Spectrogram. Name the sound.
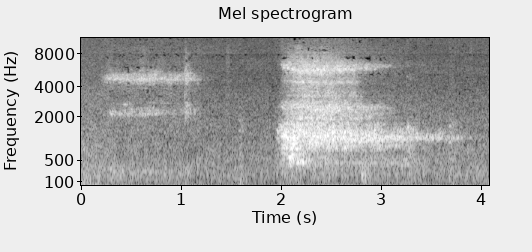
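a deep breath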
